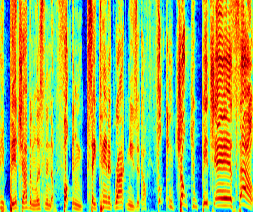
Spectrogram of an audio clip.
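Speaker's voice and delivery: put-on furious, swaggering tone. Retelling a reply to grandma about rock music: retelling own past threat. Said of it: "is what I said".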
